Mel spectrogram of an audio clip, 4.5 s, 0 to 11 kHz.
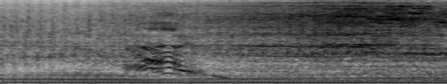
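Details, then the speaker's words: BMW E36 convertible just after cracked oil pan replacement, fresh oil, pre-primed by dry cranking for oil pressure; smooth even idle, steady low drone, no rod knock or ticking; normal idle. "not sounds good no knock the motor lived it survived the oil pan"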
